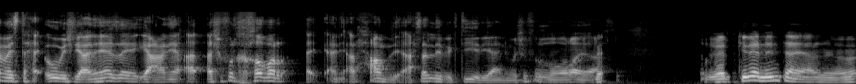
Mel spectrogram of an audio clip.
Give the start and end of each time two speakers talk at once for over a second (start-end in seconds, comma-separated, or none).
none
